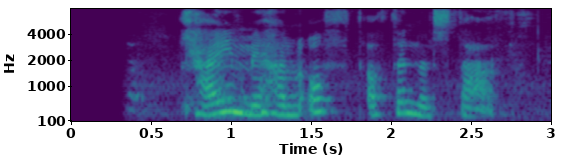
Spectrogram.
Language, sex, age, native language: Icelandic, female, 12, Icelandic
